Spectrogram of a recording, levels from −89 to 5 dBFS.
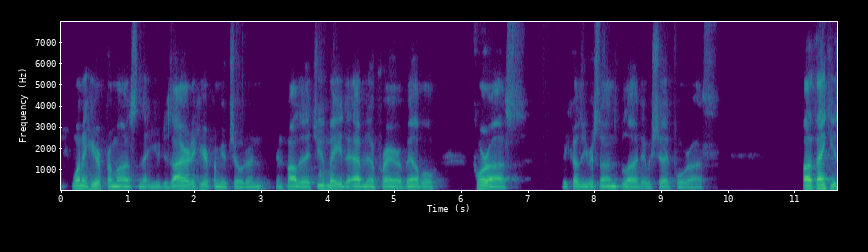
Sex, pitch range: male, 105-120 Hz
